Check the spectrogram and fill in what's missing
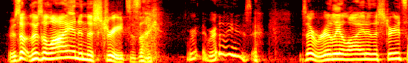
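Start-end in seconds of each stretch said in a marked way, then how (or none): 0.1-1.8 higher, louder mock alarm; hammed-up warning, raised voice; lazy person's excuse. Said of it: "They're like". 2.5-5.4 high-pitched sceptical questioning; incredulous, much higher voice; mock disbelief. Sceptical reply to absurd excuse.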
